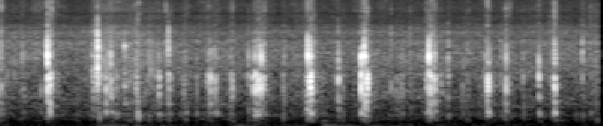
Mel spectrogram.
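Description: Long nails scratch and pinch the soft leather at the front pocket of a hollow red leather handbag resting on a mat. The result is quiet, dry, irregular scratchy taps and crinkles that die away almost instantly, with bright mid-to-high tones and no low end.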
